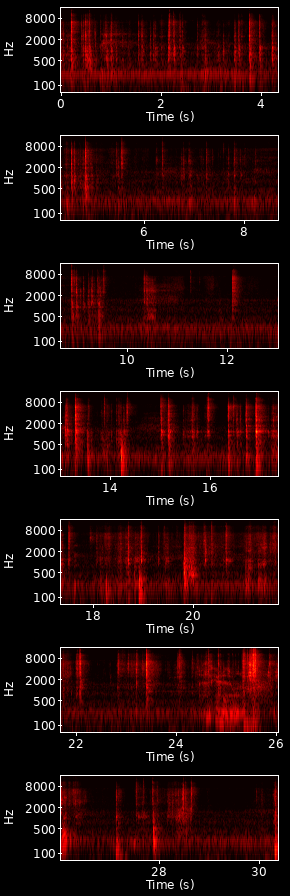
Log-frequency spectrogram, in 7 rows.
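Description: Light metallic clicks and knocks from a metal hard-drive tray and an external drive enclosure being handled and fitted together, in an irregular run of small taps. About 25 seconds in, a longer scraping rub of metal on the casing as the tray is worked into the enclosure.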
